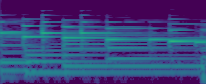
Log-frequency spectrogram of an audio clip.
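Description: Background music: a gentle solo piano piece, single notes struck one after another in a slow falling line over held lower notes.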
